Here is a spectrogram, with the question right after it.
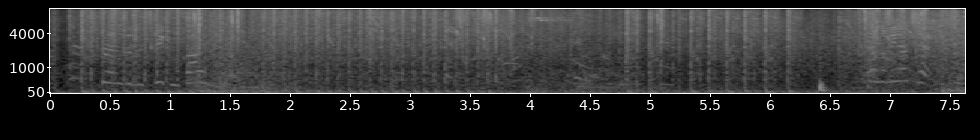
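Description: Gunfire in the video game Wild Assault: a dense, steady stream of rapid shots and bursts under talk throughout, with one sharper bang near the end.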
